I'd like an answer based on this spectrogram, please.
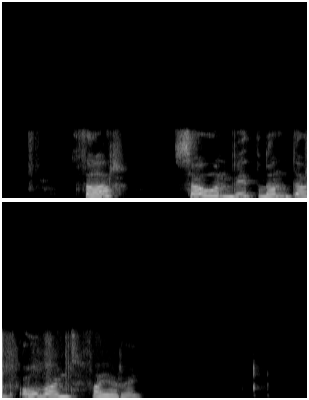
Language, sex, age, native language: Icelandic, female, 30-39, French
